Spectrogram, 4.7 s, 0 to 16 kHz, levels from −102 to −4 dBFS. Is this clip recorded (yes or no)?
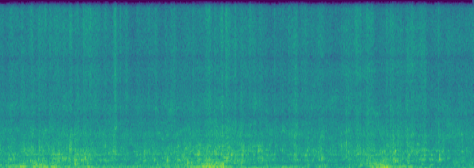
no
